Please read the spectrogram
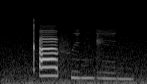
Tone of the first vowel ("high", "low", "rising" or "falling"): high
